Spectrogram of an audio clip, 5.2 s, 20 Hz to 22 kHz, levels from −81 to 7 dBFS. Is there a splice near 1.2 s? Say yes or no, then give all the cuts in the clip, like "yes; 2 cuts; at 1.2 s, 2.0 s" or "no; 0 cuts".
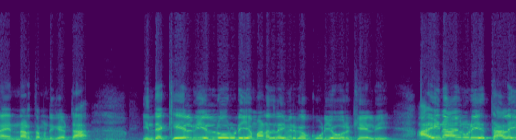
yes; 1 cut; at 1.2 s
